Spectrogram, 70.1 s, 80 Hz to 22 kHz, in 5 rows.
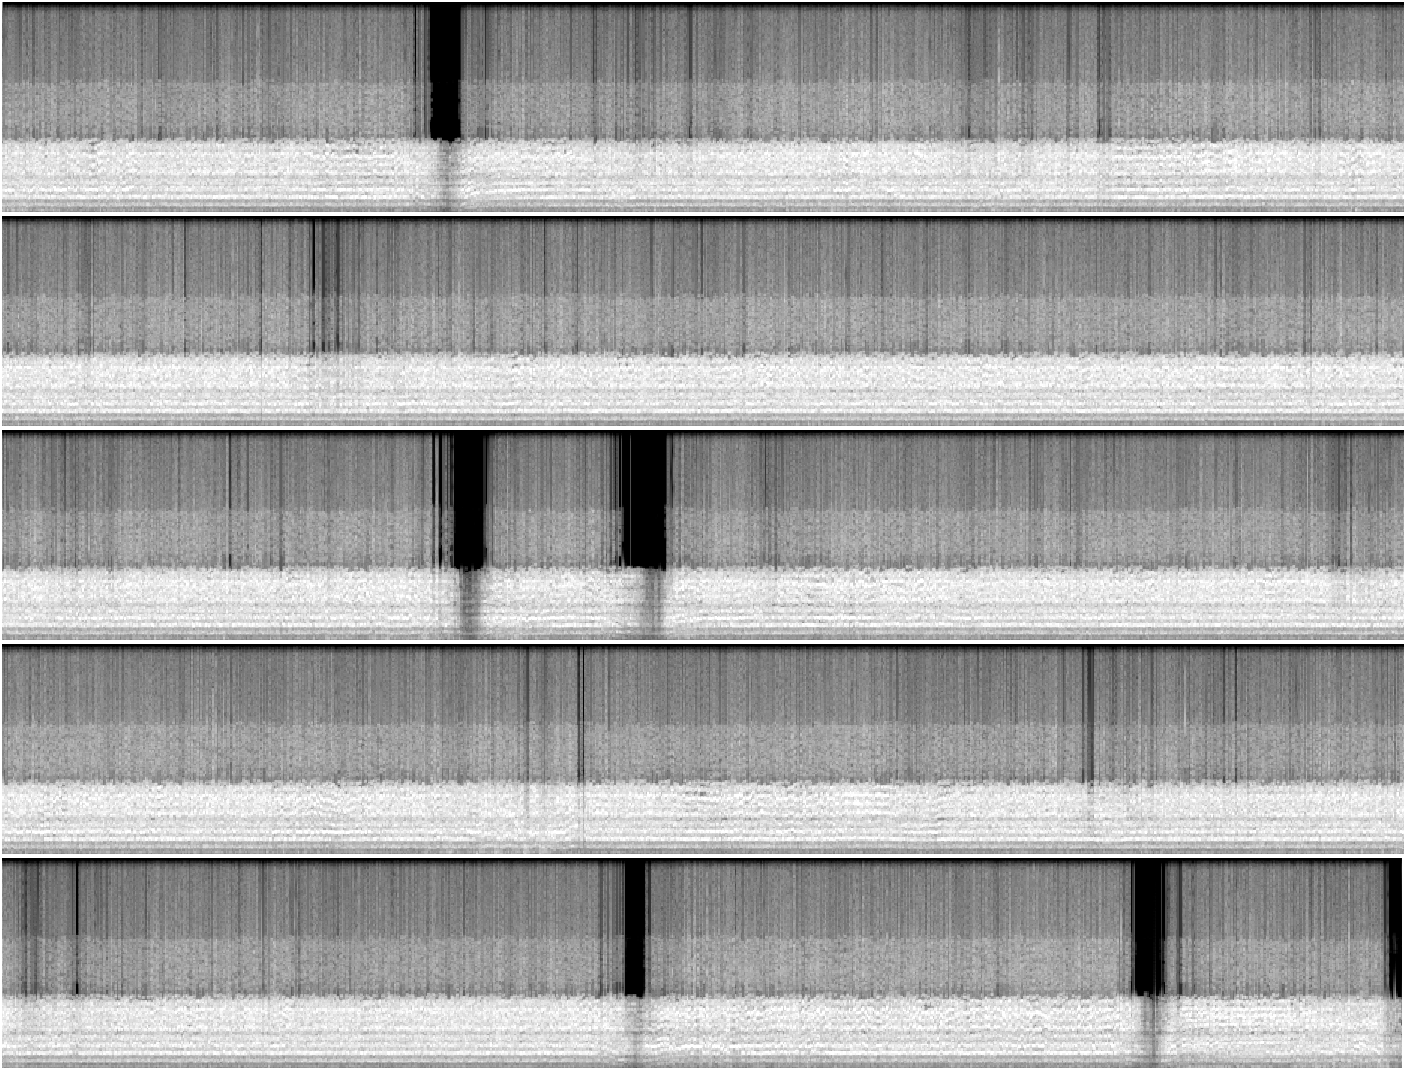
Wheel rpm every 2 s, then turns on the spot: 230, 230, 160, 220, 230, 220, 230, 230, 230, 230, 230, 230, 230, 240, 230, 230, 160, 140, 220, 230, 230, 230, 220, 230, 230, 220, 220, 230, 230, 230, 240, 170, 210, 180, 180.
none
